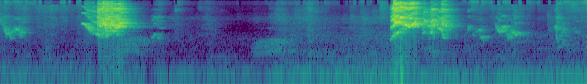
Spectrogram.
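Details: Two loud, harsh squawks about two seconds apart come from lovebirds, albino and Fisher's, eating food in an aviary alongside budgies, with faint softer chirps between them.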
